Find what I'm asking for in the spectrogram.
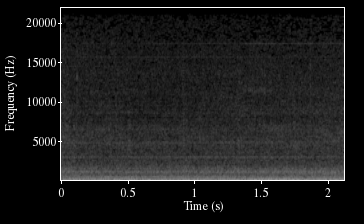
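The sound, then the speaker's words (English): A car drives by with a low, steady engine rumble that grows slightly louder toward the end. “Yeah, so Zach just drove by. He didn't even see me. He'll turn around probably.”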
